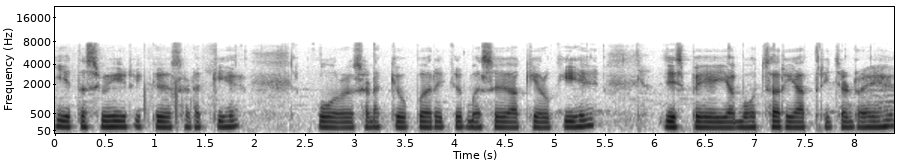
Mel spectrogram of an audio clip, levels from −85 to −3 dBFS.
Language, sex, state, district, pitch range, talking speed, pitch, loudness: Hindi, male, Uttar Pradesh, Hamirpur, 130-140 Hz, 165 wpm, 135 Hz, -19 LUFS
